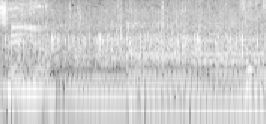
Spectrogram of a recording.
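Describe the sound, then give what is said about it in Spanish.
An audience claps steadily in a dense, continuous patter as praise to God, mixed with sustained musical tones and a voice speaking over it, all fairly loud throughout. “Con nuestro aplauso le mostramos cuánto lo amamos.”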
